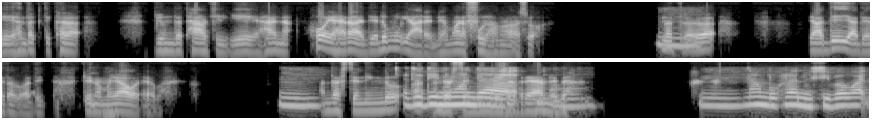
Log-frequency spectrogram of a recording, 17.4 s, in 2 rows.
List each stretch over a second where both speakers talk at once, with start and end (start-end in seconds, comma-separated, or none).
13.0-14.2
